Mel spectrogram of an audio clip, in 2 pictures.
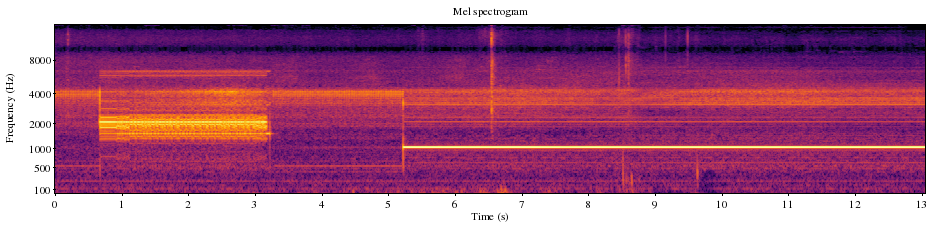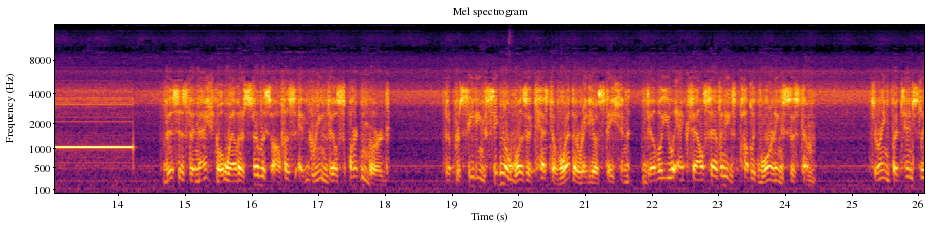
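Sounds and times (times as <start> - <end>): steady warning alarm tone: 0.6 - 3.3, 5.2 - 14.3
digital header tones: 0.7 - 3.2.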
